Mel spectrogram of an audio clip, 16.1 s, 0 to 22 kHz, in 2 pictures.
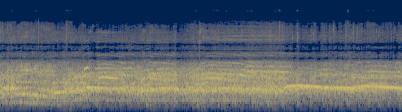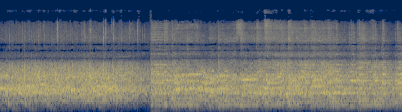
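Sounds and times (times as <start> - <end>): stadium crowd cheering: 0.0 - 16.0.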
